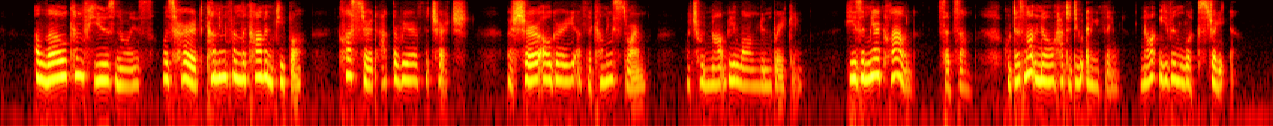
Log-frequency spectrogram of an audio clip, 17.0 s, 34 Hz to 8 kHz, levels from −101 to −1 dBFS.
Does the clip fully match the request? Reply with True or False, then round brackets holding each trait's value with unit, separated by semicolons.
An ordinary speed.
True (180 wpm)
